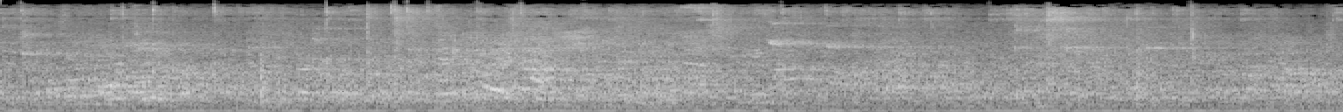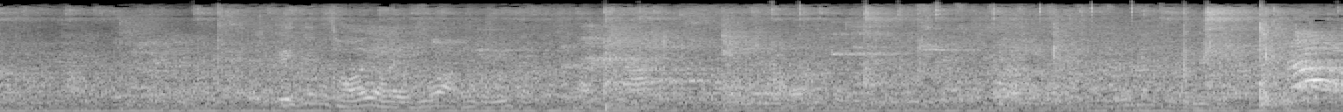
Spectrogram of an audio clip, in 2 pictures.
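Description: Table tennis balls click against paddles and tables in a large echoing hall.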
